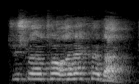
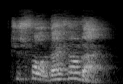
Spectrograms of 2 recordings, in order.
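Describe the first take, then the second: No difference in how they are said.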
